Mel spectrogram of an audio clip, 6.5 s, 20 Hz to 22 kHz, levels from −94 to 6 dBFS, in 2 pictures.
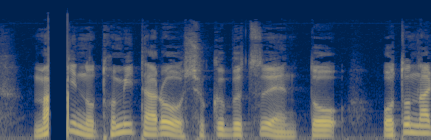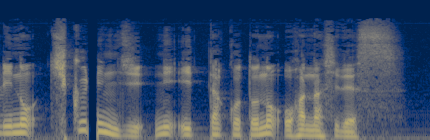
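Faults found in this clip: Digital broadcast dropout, 0.36–0.51 s: receiver lost lock or rejected corrupt frames and muted until valid ones arrived. Speech cuts to silence for 144 ms, consistent with roughly six 24 ms frames discarded.

Digital broadcast dropout, 3.89–3.97 s: same receiver mute on failed frames. Shorter hole of 72 ms, fitting about three frames. Programme resumes mid-flow; audio transmitted during both gaps is unrecoverable.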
